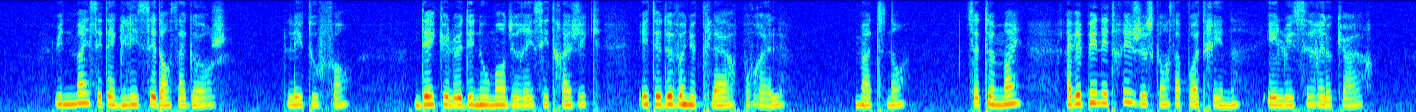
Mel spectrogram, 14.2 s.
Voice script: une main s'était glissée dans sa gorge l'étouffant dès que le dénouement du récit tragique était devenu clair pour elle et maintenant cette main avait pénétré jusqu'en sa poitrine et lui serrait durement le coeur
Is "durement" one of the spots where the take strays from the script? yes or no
yes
